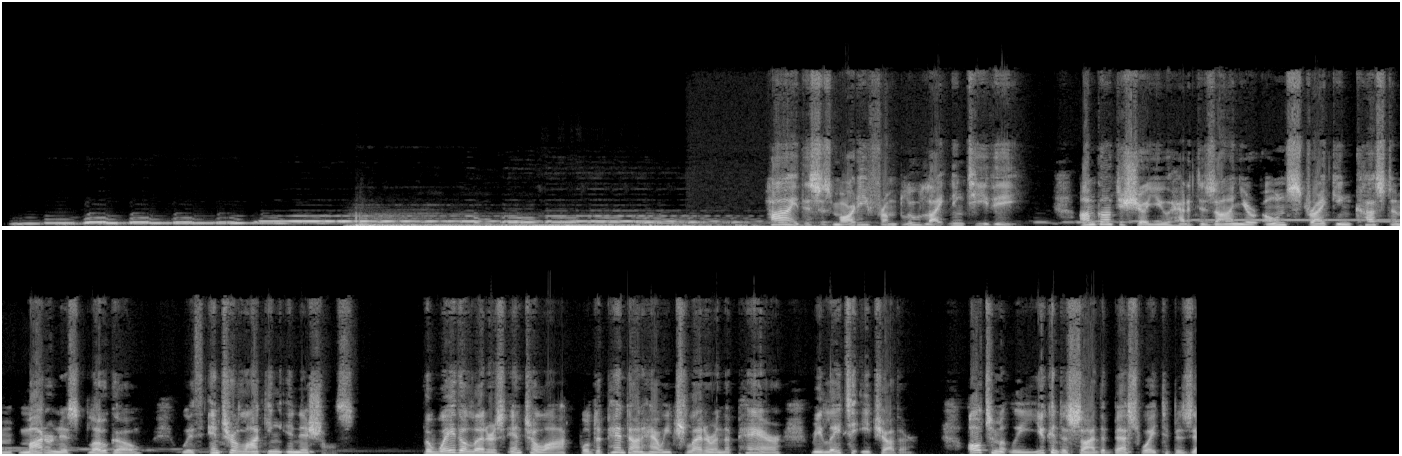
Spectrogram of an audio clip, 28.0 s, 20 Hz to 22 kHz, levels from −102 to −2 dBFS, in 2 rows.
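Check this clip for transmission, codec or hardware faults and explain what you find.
Three faults are present: a speech-tuned noise suppressor running on non-speech material, six specific moments where that suppressor cuts the sound hard, and a dropout to silence at the end.

A noise suppressor applied to music or sounds stays active for the whole clip. Its gain decisions treat sustained tones, ambience and decay tails as noise, so the level swings by around 10 dB as it reacts. Onsets pass largely intact, but anything held or fading gets pulled down. The result is an audible pumping and thinning, with the background and tails repeatedly ducked and released.

Sound cut by the noise suppressor occurs at 0.07–0.83 s, 2.01–2.59 s, 6.95–7.67 s, 10.11–10.56 s, 15.36–15.79 s and 17.49–18.21 s. In each window the suppressor classifies the material as noise and attenuates it more than elsewhere. 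The deepest drops are about 21 dB at the first, fourth and sixth, about 16 dB at 6.95 s, and about 12–13 dB at the others. These are brief sinks lasting roughly 0.4 to 0.7 seconds, where sustained parts sink in level and sharp attacks survive.

An audio dropout to silence starts at 25.92 s and runs to the end of the clip. The signal falls to silence, with no room tone or noise floor remaining, which points to a true gap rather than a quiet passage. This is likely from the input being lost, through a disconnected device, a failed link or a mute, while recording continued. Whatever followed 25.92 s is missing.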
